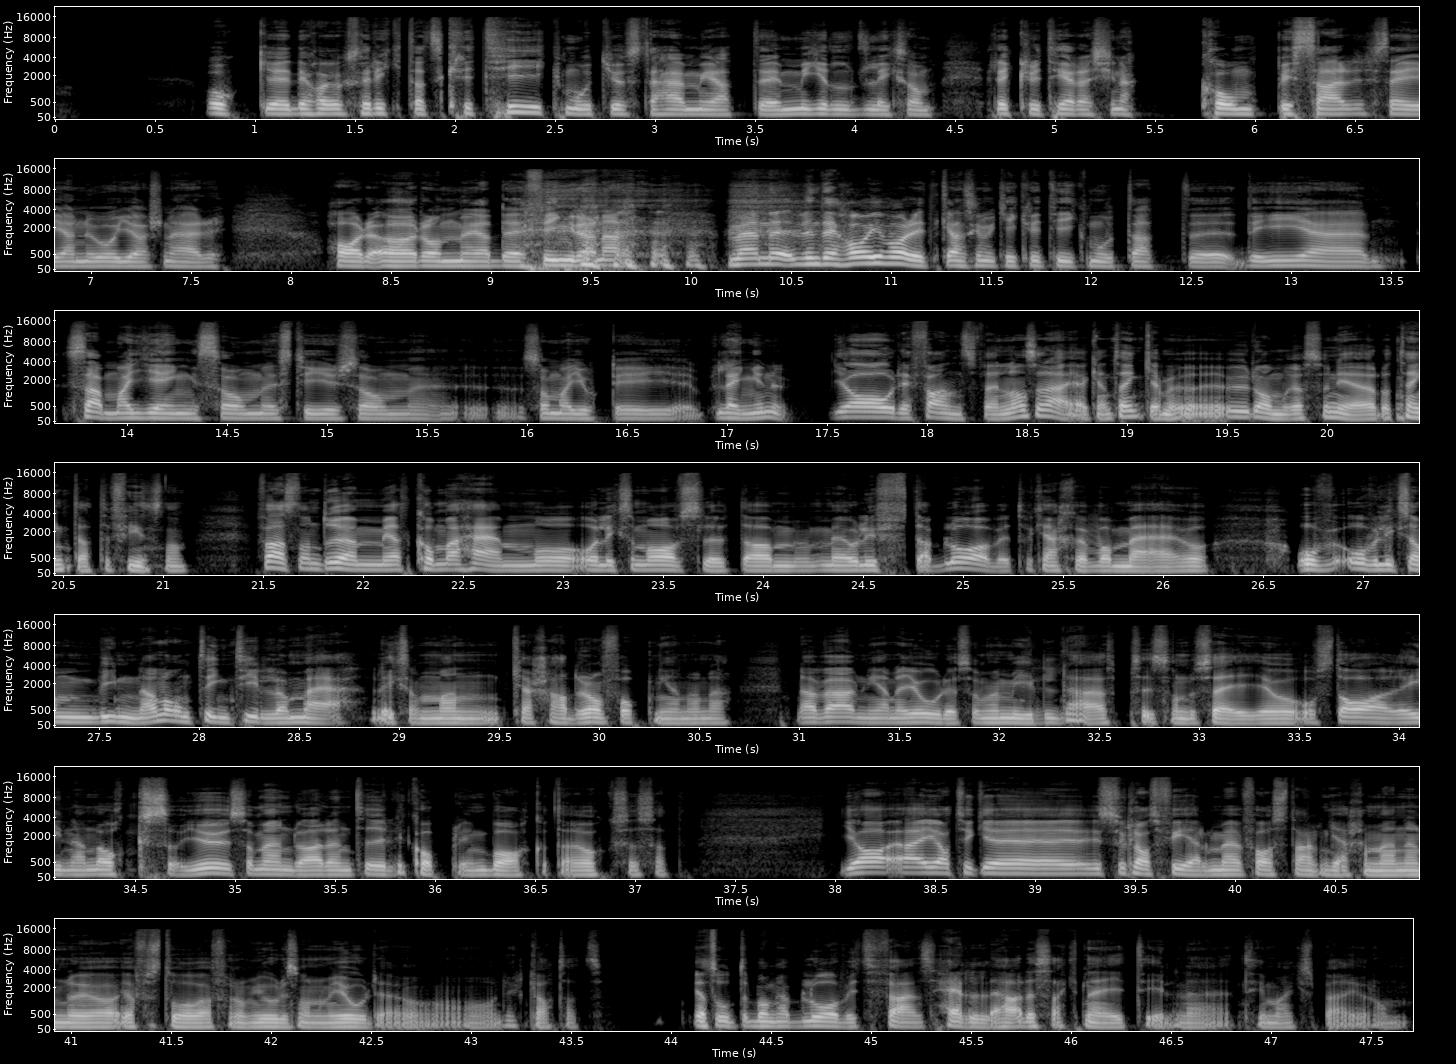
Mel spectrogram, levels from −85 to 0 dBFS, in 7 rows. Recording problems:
none

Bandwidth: 15.5 kHz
